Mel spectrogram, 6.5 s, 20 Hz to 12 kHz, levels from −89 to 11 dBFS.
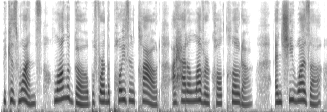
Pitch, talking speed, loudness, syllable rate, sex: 235 Hz, 165 wpm, -18 LUFS, 5.0 syllables/s, female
